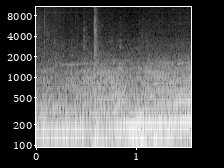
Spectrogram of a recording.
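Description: BMW M2 Competition on a race circuit, its engine note climbing steadily as it accelerates, loud and close, with a rising tonal whine over a rumbling base.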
